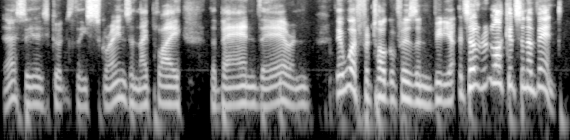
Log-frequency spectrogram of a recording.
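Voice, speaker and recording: A man's voice: mid-range voice, expressive, moderate pace, a bit bright, no echo. A man hosting a casual audio chat, telling personal anecdotes in an emphatic way and repeating himself for effect. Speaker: host of a social audio show.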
